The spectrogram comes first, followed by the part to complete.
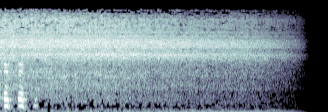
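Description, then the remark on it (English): A loud, steady hiss of steam being released runs for about four seconds, then tapers and cuts off. A brief low voice-like murmur sits at the very start. “We'll release our steam with an overdue Veer events”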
